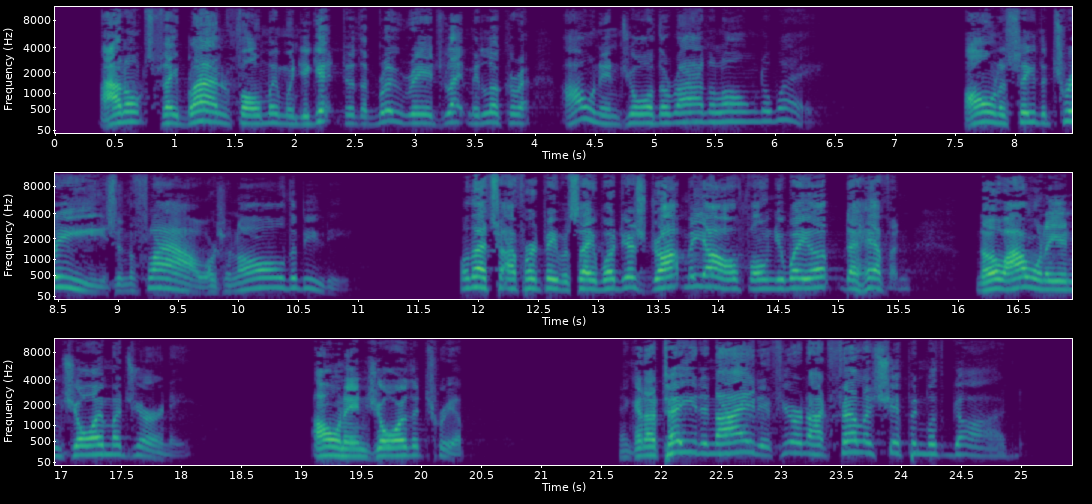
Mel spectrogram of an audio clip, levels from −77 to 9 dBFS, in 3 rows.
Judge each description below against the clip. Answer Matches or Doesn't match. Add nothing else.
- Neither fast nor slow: Matches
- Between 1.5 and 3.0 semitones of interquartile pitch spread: Doesn't match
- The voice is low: Doesn't match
